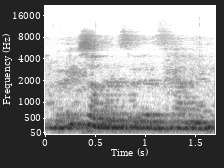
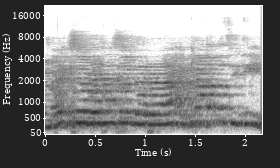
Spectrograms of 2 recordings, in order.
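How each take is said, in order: First: "Baik, saudara-saudara sekalian" pitched lower with a falling end; lower demo. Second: "Baik, saudara-saudara" pitched higher; higher demo. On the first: Teacher demos the greeting in a lower voice. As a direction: drop into a low chest voice. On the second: Teacher demos the greeting in a higher voice. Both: Shown as a demonstration.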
